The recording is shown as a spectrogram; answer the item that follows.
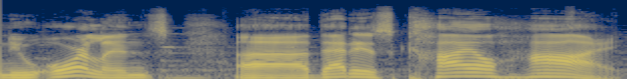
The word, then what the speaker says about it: Hey: It's Kyle High. I just stop on names like that, that you pronounce it high and it's spelled H-E-Y.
